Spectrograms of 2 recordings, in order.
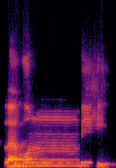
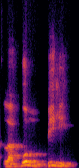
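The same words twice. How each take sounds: First: The m is hidden with a nasal hum. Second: The m is pronounced fully and clearly. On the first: The speaker calls it right. "disertai dengan gunnah dan tidak bertasydid" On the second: The speaker calls it wrong. "Kalau dibaca izhar"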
